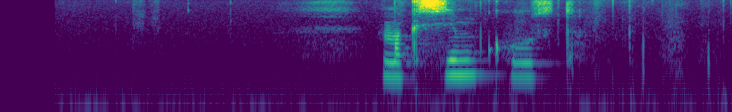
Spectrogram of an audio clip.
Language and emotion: Russian, neutral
